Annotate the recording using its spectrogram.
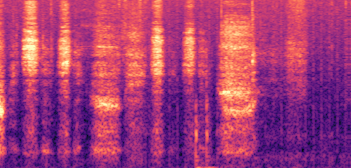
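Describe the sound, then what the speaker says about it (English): A woman does Lamaze-style breathing, with rhythmic, quick, close panting breaths and short huffs in a quiet room. "I'm doing Lamaze breathing."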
